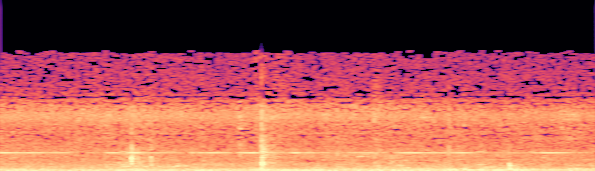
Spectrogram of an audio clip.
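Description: Steady hiss and hum of seafood-tank aeration, water churning and bubbling in the baskets, with a thin steady high whine and a couple of sharp clicks, about a second and a half and two and a half seconds in.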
